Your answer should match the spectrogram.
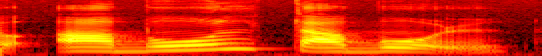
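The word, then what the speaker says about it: আবোল তাবোল: ए बोल ता बोल बांग्ला में अगर हम प्रोनाउंस करें तो अबोल टेबल अगर हम हिंदी में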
